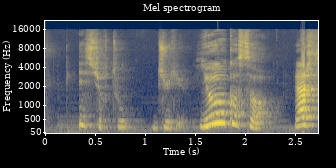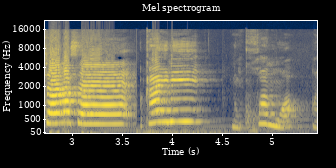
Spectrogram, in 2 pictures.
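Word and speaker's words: ようこそ: Donc en termes de prononciation en fait, yōkoso se dira yo, donc on va allonger le o, et ça fera yōkoso.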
